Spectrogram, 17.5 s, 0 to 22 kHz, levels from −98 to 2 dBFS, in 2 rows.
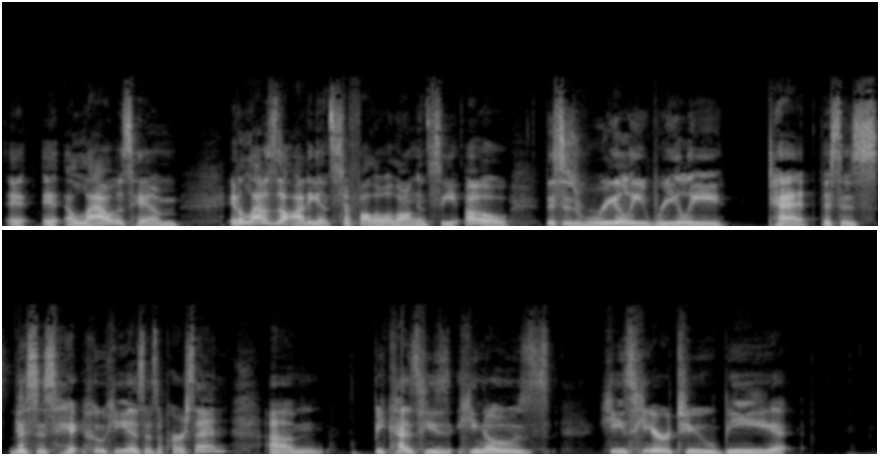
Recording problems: none

